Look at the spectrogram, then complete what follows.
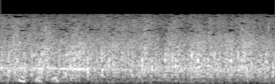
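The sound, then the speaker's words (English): An audience at a spiritual lecture on the Srimad Bhagavatam claps steadily throughout, the many hands blending into a dense, even hiss of applause that stays at a constant level without pauses or distinct individual claps. “And it is not applause to me.”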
